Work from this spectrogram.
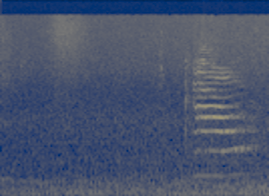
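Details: Big Maine Coon cat at Halloween, making a single clear harmonic meow that starts with a brief click and slides gently downward over about half a second, over low indoor hum.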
